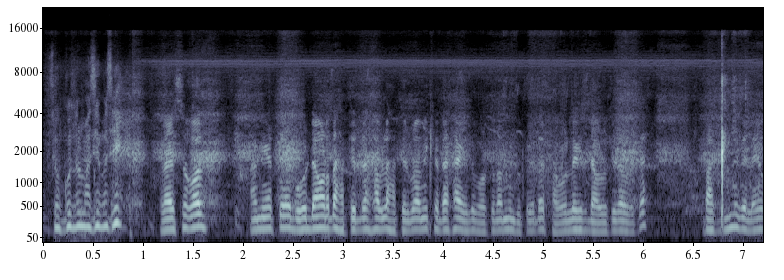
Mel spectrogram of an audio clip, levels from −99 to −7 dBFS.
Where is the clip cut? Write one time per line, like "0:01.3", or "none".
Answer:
0:01.0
